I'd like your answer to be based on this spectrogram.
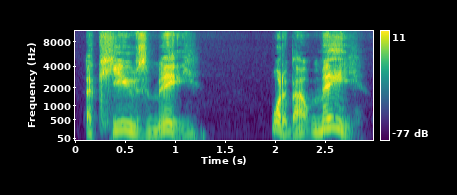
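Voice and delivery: growled. A narrator's reading. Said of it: "I growled".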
